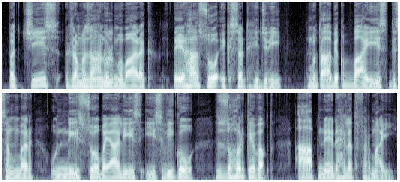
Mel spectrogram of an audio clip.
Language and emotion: Urdu, neutral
